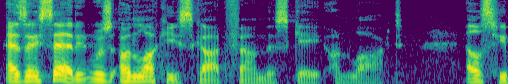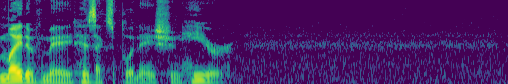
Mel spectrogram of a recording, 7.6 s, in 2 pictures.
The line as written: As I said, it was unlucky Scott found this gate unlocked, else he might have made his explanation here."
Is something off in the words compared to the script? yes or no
no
